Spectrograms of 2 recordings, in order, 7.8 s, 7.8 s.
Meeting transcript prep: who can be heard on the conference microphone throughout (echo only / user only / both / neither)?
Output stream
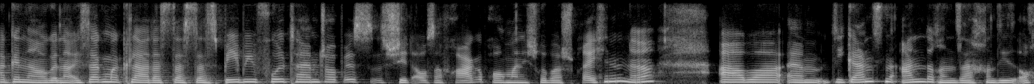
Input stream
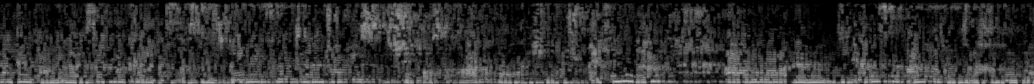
echo only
